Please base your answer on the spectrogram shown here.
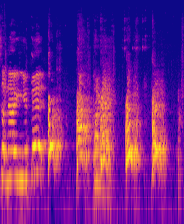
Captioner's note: barking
